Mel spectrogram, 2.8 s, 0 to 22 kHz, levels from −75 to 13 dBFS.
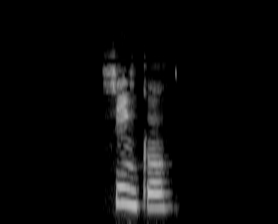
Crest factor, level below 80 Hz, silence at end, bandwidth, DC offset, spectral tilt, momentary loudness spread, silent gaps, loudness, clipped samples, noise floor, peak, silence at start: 22 dB; -80 dBFS; 1.1 s; 9.6 kHz; under 0.1%; -1.5 dB/octave; 18 LU; none; -18 LUFS; under 0.1%; -79 dBFS; -4 dBFS; 1.05 s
